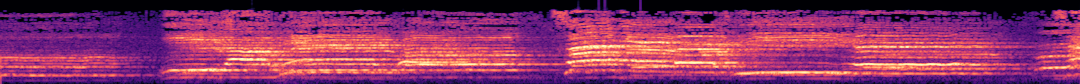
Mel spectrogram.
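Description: A slow hymn being sung, with long held notes in phrases broken by short pauses about one and a half and five and a half seconds in.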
